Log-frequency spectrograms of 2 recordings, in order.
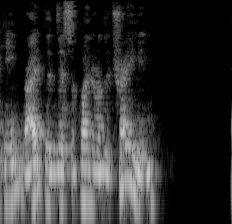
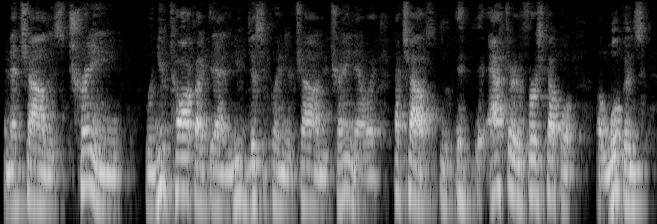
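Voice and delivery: usual speaking voice

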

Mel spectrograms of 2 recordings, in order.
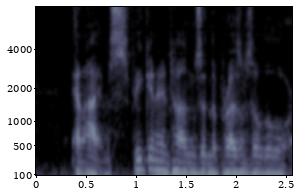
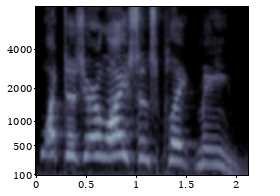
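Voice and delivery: high, loud, slow shouted question; imitating a rescuer's drawn-out yell; yelling paramedic; 13 semitones higher, 7 dB louder than usual. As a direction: holler a question from afar. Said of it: "he's still yelling as he comes".

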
